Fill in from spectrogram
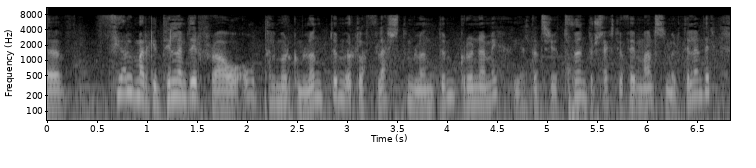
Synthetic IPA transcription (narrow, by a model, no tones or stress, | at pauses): fjœlmaɾcɪnt̪ʰɪlːɛmt̪ɪɾ̥fɾawo̰ːwt̪ʰalmœɾkʏmlœnt̪ʏmœɾklaflɛst̪ʏmlœnt̪ʏmkɾʏnamɪxjɛhɛlt̪ansjʏt̪ʰvœːhʏnt̪ɾʏ̥sɛkst̪ʰiɔfɪmːansːɛmɛɾʏt̪ʰɪlɛmt̪ɪɾ̥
